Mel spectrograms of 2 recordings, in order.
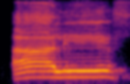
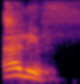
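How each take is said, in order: First: The word is drawn out slowly. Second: The word is said quickly. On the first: The speaker calls it wrong. "ये पढ़ना गलत है" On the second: The speaker calls it right. "अलिफ जल्दी पढ़ेंगे"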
